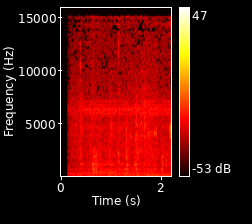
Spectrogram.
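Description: Steady background hiss and low hum from an open sound system, with a few faint light ticks; no playing or singing yet.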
